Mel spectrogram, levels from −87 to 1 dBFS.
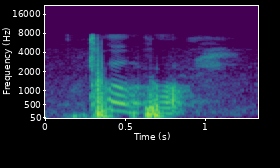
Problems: background sounds at intervals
